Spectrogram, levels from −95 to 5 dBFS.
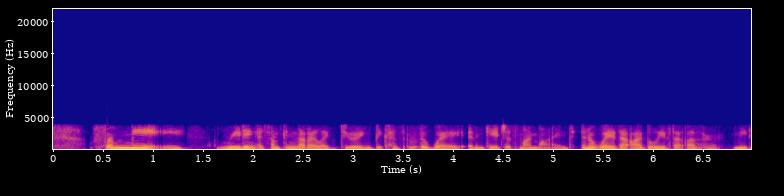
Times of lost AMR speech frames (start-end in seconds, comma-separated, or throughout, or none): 3.58-3.68, 6.42-6.62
